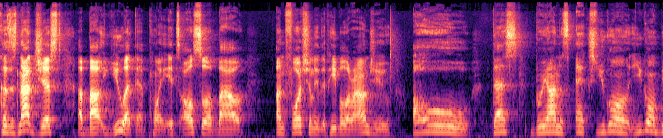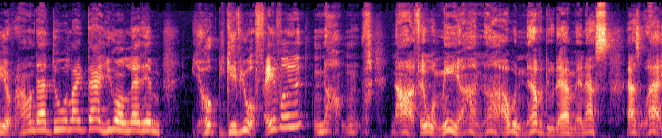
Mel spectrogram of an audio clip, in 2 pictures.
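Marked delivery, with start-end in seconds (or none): 5.1-16.6 high, dopey, clueless dumb-guy voice, long drawn-out oh. Speaker acts out a guy reacting to a friend's ex; stupid guy impression. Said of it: "That's my best impression of a stupid guy".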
